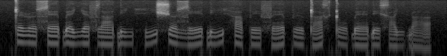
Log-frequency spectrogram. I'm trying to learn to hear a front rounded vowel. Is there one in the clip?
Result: yes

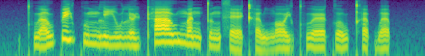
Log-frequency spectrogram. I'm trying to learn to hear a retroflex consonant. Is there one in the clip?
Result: no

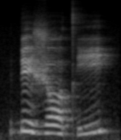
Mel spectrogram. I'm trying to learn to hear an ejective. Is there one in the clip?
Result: yes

